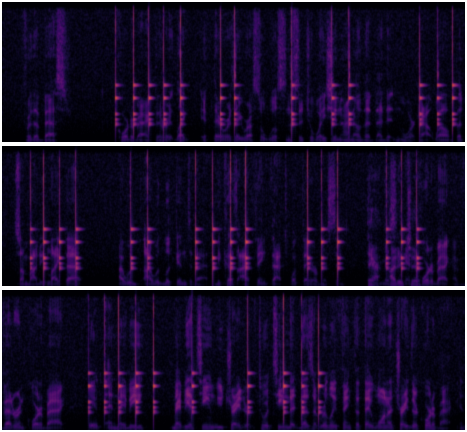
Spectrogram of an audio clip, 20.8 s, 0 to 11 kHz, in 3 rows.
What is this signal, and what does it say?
Tap code, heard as taps on glass, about 4 knocks a second, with speech in English. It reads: WBOIN VC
